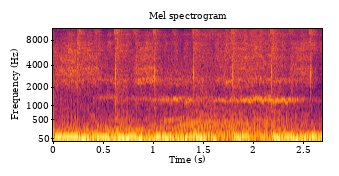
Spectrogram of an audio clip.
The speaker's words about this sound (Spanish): Un auto hambriento de sangre dobla la esquina quemando llantas.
